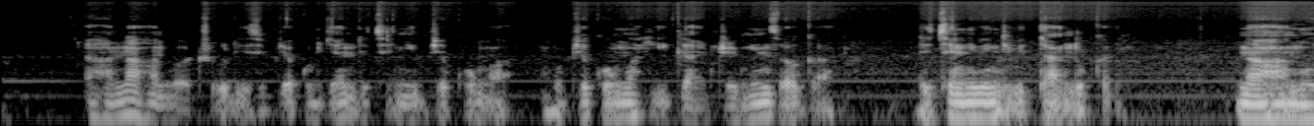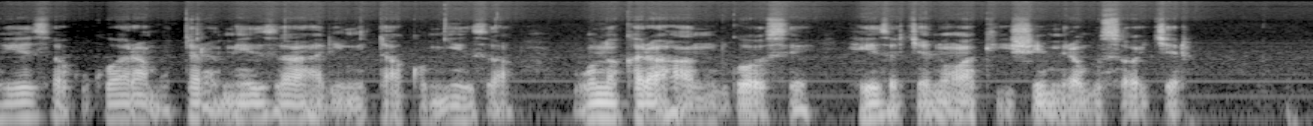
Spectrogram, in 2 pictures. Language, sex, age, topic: Kinyarwanda, male, 18-24, finance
